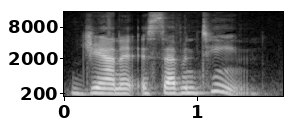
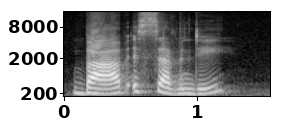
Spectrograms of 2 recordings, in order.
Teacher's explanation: the T in the tens sounds more like D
